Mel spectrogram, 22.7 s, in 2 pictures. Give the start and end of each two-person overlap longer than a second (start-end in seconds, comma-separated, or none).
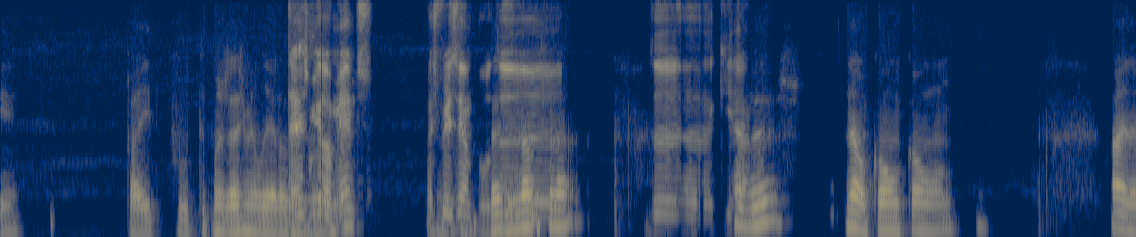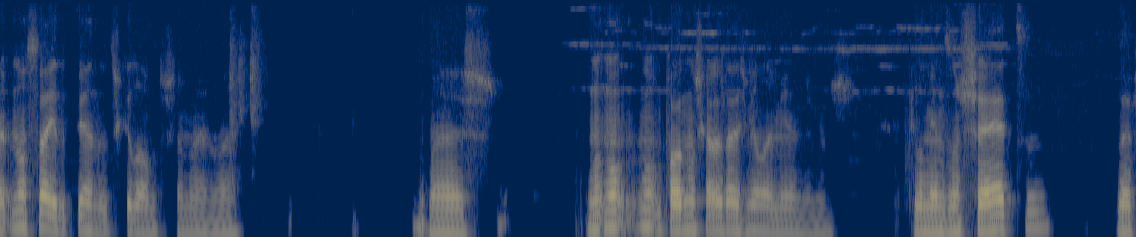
4.3-5.6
